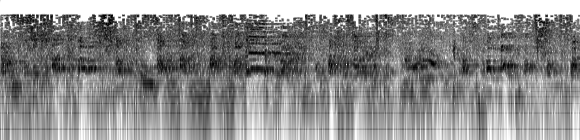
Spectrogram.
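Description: Chickens cluck busily and continuously while a rooster crows among them, filling a loud, crowded barnyard scene with overlapping bird calls.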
